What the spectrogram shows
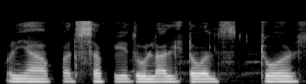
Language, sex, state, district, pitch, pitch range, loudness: Hindi, male, Madhya Pradesh, Bhopal, 130 Hz, 130-135 Hz, -15 LUFS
